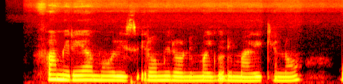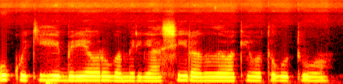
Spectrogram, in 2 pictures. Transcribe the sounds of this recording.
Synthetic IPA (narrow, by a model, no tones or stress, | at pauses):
famiɾejamoɾisḛɾɔmiɾɔnimaiɣonimaɣekenɔ | ɣokwekehebeɾiaoɾoɣameɾiaʃiɾaðuðawakehɔtoɣotuɔ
